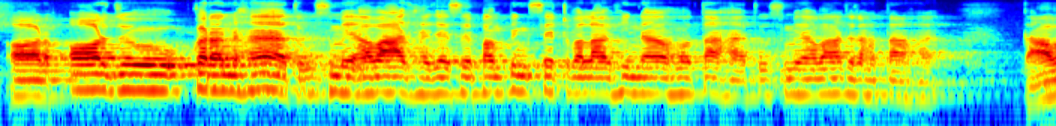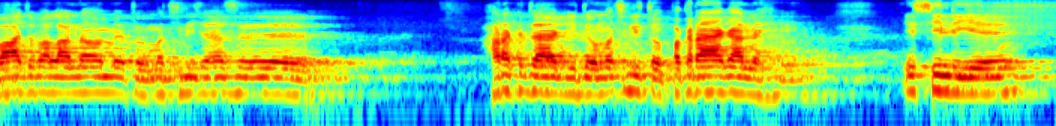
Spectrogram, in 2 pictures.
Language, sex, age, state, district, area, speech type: Hindi, male, 30-45, Bihar, Samastipur, rural, spontaneous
